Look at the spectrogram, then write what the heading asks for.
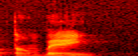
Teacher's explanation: quando você fala também esse M ele nasaliza o a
